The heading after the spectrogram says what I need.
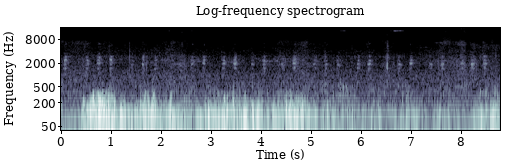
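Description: A mallard gives low, nasal quacks in short, uneven bursts several times a second. A faint background hiss runs throughout.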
